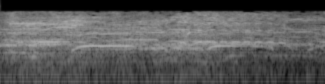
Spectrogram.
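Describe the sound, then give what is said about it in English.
Iraqis celebrate in the streets of Baghdad, a jubilant crowd cheering in a steady, loud din, with high whoops and shouts rising over the mass of voices. “Pent-up emotions from years of oppression literally spilled into the streets of Baghdad as jubilant Iraqis danced and cheered”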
